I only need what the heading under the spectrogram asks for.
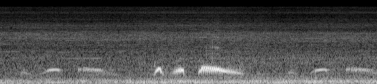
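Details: Spotted dove cooing during a session luring wild doves with a silver-coloured decoy dove wearing a black collar: soft mid-pitched coos, then a quick pair of short notes and one longer, louder slurred coo, followed by quieter coos over low rural rumble.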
